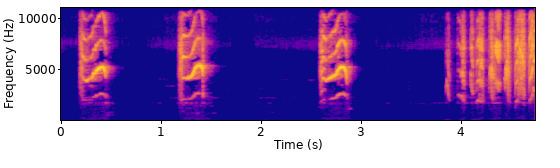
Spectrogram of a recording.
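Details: Crimson sunbird in the morning, used to provoke other birds into song: three sharp, looping whistled phrases about a second apart, then a rising burst of rapid high chatter.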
